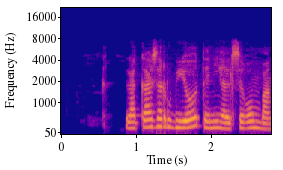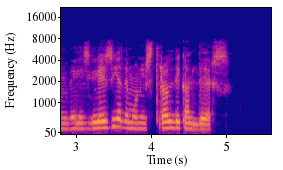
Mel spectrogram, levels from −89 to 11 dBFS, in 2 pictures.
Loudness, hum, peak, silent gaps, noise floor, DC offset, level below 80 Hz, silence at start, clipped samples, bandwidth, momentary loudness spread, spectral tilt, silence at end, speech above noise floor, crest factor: -18 LUFS; none; -2 dBFS; none; -67 dBFS; under 0.1%; -62 dBFS; 0.85 s; under 0.1%; 7.8 kHz; 9 LU; -5.5 dB/octave; 0.6 s; 50 dB; 16 dB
